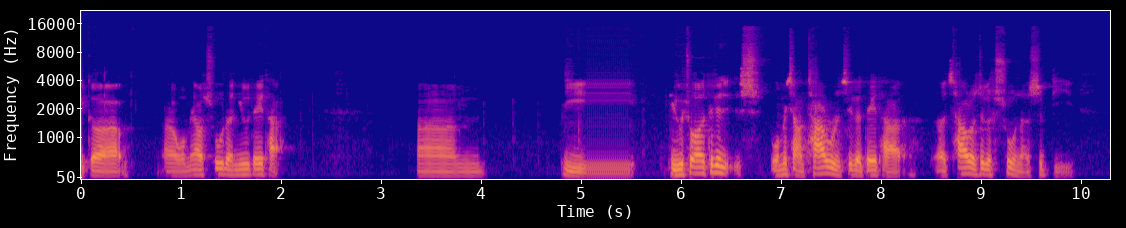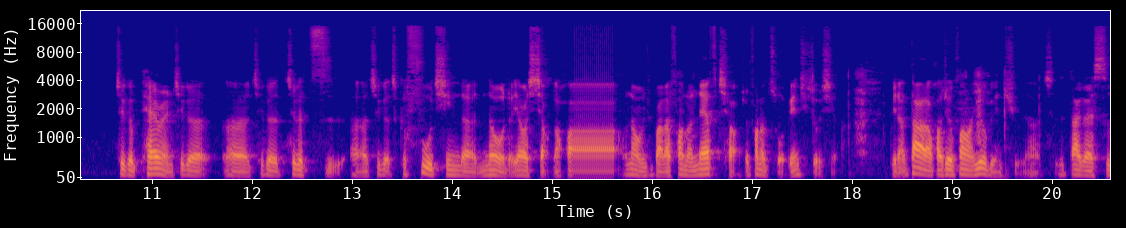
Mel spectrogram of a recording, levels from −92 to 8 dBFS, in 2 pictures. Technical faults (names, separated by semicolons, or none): system hang loop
